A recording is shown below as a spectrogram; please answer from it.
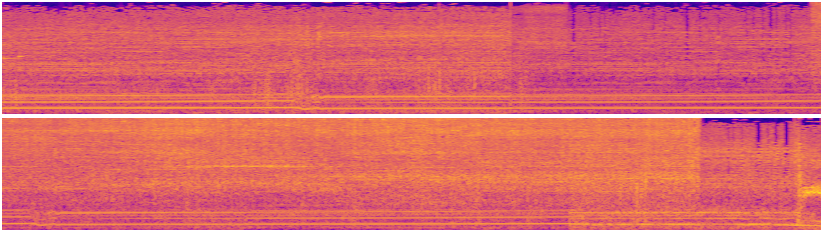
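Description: Commuter motorcycle engine running steadily as the bike rides along, its pitch climbing slowly. The pitch dips briefly twice, about three and about eight and a half seconds in.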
